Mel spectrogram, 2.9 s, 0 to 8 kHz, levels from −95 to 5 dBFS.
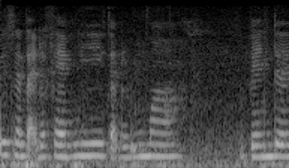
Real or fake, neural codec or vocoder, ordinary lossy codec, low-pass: real; none; Opus, 64 kbps; 7.2 kHz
